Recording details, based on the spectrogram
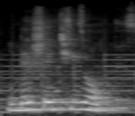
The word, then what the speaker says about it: Les Chétillons: 今日教大家雪地龙单一园的法语发音：Le Chatillon。 Le Chatillon，Le Chatillon，你学会了吗？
